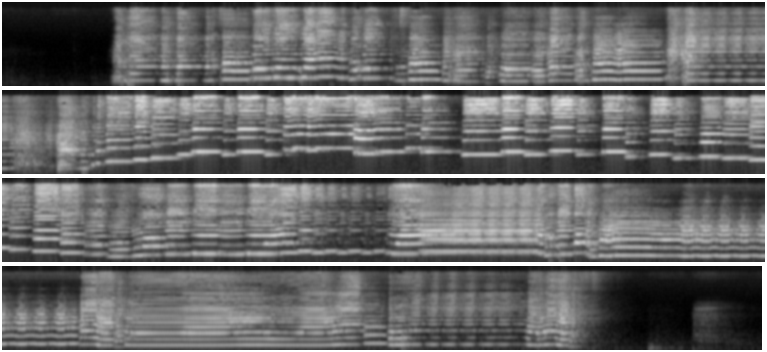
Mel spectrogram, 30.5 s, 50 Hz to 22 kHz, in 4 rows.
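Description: Kongsheng Amazing 20 ten-hole diatonic harmonica played solo by hand-cupping: a freely improvised melodic run of held notes and chords, with notes sliding up and down in pitch and a warbling shake past the middle. It starts about a second in and stops shortly before the end.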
